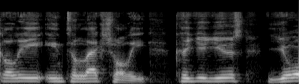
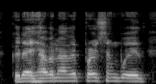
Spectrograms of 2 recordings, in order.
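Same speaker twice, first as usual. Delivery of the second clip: normal talking voice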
